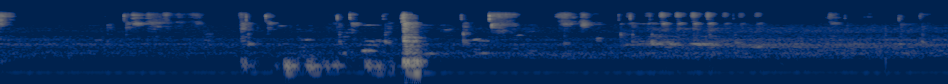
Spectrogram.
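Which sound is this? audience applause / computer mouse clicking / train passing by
computer mouse clicking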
